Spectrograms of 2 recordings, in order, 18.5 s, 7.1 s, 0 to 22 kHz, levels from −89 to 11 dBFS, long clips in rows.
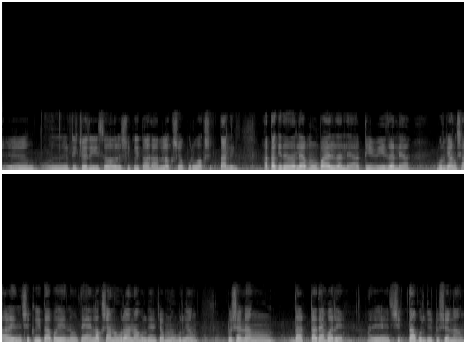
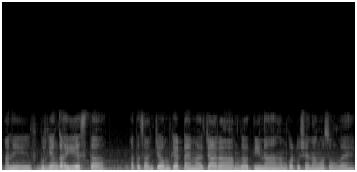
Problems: constant background noise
